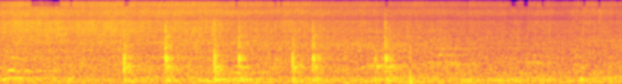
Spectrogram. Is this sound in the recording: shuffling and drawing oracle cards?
no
